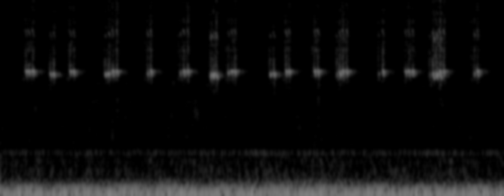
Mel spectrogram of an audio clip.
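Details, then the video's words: Crickets give crisp, high chirps in uneven runs of two or three, roughly three per second, over an unchanging low background drone. "Free Cricket Sounds for Re-Use or Relaxation"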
